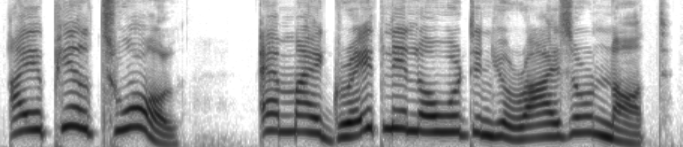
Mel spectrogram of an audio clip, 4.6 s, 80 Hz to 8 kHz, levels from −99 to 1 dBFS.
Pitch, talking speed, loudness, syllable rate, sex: 270 Hz, 170 wpm, -15 LUFS, 4.6 syllables/s, female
